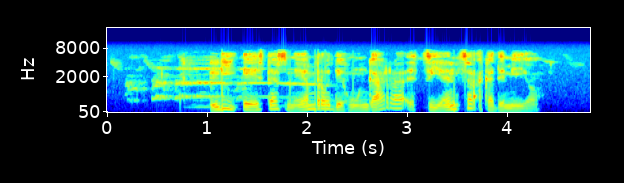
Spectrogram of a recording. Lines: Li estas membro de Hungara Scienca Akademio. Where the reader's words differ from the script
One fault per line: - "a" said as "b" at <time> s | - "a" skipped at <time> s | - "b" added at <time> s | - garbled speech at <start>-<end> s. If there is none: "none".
none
